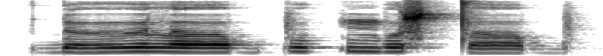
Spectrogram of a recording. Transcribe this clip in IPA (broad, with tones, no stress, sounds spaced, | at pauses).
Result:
ɗ ɯː˨˦ l ɤː˧ b p u˦ k m u˦ ɬ t ɤ˧ b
